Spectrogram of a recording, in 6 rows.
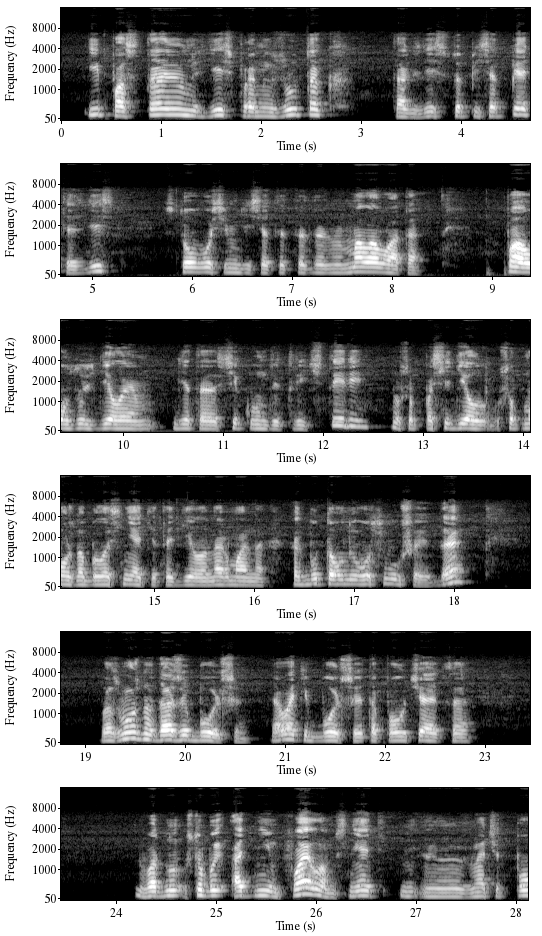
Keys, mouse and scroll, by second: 2.0-6.0 drag, 15.2 click, 22.1 middle click.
